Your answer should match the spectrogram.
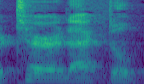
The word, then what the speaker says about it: pterodactyl: Because the pee is silent. Those of you who don't know, you spell pterodactyl with a P at the beginning of it.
